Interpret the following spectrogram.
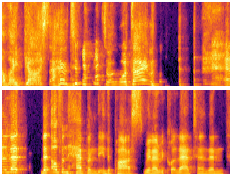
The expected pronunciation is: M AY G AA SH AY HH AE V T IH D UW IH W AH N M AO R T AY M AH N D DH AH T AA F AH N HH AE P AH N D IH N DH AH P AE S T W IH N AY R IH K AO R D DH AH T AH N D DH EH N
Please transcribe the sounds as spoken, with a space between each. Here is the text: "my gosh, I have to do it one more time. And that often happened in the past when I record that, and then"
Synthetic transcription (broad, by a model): M AY G AA SH AY HH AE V T IH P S W AH N M AO R T AY M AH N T DH AH T AA F AH N HH AE P AH N D IH N DH AH P AE S T W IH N AY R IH K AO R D DH AH T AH N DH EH N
